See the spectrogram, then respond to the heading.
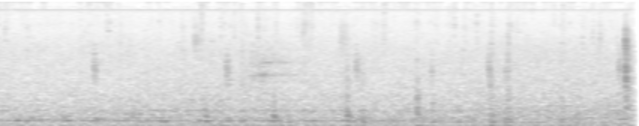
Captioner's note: footsteps approaching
